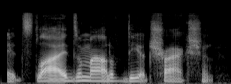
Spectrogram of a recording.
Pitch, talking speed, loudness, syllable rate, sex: 140 Hz, 180 wpm, -20 LUFS, 4.9 syllables/s, male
